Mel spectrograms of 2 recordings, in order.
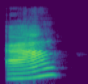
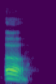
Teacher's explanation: take the vowel sound and you reduce it to a schwa instead of having an open vowel sound like ah we turn it into uh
